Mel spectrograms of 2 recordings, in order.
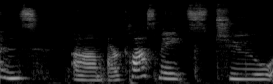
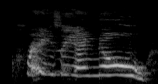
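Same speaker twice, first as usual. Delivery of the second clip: much higher, loud burst of amazement; wide-eyed wow, pitched way up; amazed; 14 semitones higher, 9 dB louder, slower than usual. Real, not acted. Reacting to the banana fact.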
